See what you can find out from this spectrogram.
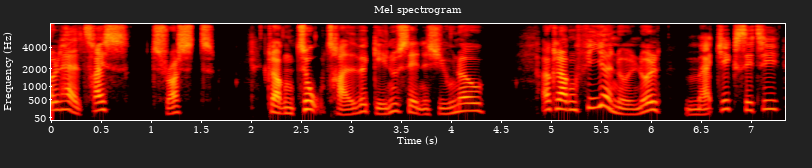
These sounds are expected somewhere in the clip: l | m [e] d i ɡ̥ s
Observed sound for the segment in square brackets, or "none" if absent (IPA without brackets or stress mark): æ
